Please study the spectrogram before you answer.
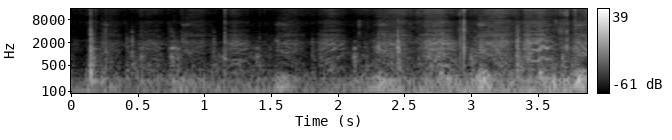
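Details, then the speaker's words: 2010 Hyundai Elantra front suspension rocked by hand, giving irregular dull knocks and clicks from a worn sway bar link; it popped and rattled over bumps. "Hyundai Elantra and that's the sound we get from it yeah that's what that is sway bar link"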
